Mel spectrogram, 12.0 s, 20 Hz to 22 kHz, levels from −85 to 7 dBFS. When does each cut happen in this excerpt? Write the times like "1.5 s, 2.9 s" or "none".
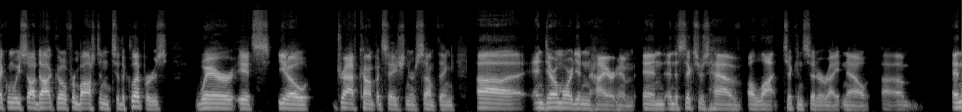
5.8 s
